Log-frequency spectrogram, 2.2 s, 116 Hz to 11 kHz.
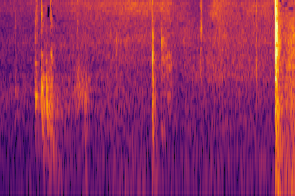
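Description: Light clicks and rattles from the hood prop rod of a 2014 Dodge Dart being unhooked and stowed in its clip as the hood is lowered, with one sharper click a little past a second in.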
